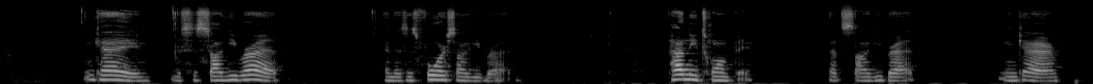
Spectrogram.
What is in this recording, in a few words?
speak French; Upvote me If you wanna hear me speak French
